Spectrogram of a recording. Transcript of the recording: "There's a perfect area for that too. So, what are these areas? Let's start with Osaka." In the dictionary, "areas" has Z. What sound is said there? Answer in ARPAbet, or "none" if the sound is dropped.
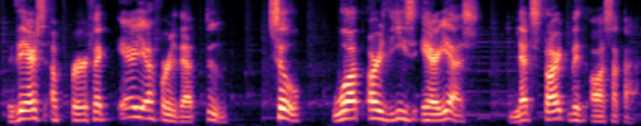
S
